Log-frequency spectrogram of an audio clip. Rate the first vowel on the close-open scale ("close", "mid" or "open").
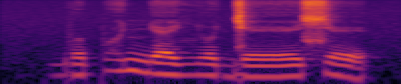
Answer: close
